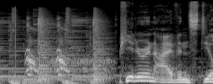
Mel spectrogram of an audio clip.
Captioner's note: bright upbeat music; dog barks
